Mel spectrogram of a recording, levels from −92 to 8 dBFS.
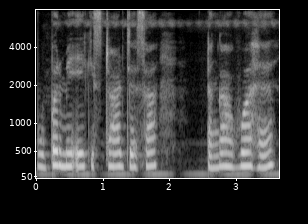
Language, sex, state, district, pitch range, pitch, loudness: Hindi, female, Jharkhand, Deoghar, 215-235 Hz, 230 Hz, -17 LUFS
